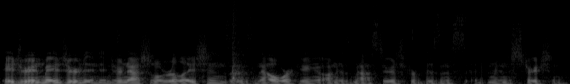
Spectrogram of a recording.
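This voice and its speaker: A man's voice: low voice, steady tone, brisk, a little mellow, slight background noise. A young man presenting from a small TV studio, delivering scripted lines in an earnest, rehearsed way. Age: young adult. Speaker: student presenter.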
